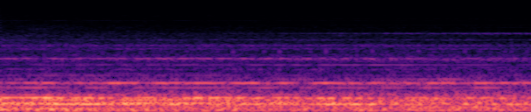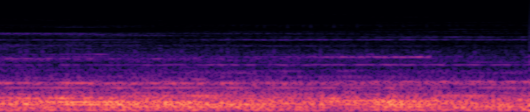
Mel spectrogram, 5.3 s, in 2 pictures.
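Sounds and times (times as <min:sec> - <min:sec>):
relaxation music: 0:00.0 - 0:05.2.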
